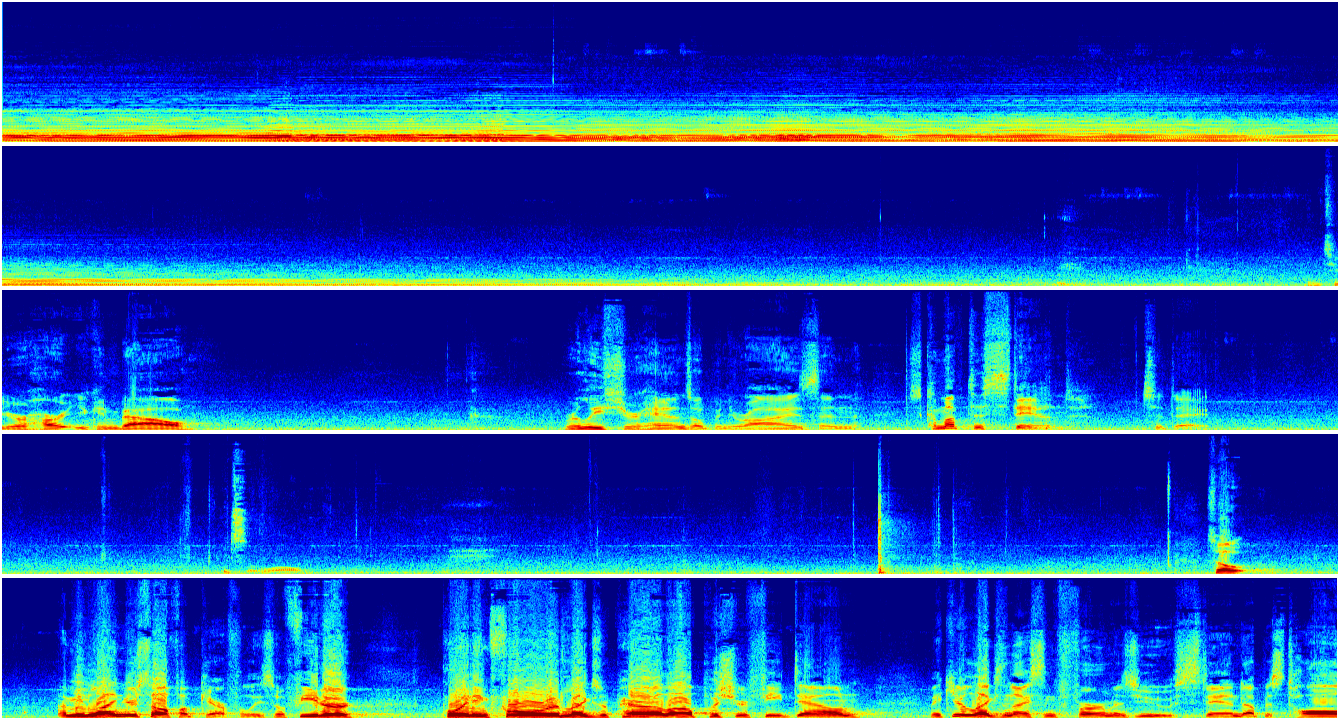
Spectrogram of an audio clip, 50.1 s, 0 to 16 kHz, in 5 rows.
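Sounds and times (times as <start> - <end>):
harmonium sustained chord: 0.0 - 36.4, 37.4 - 50.0.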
